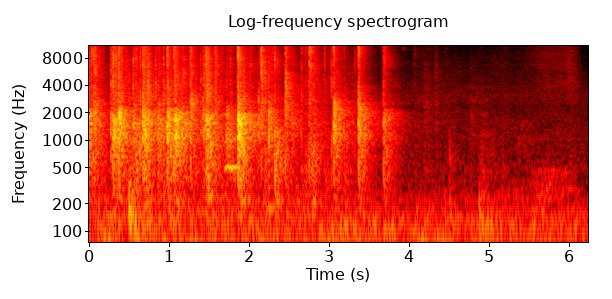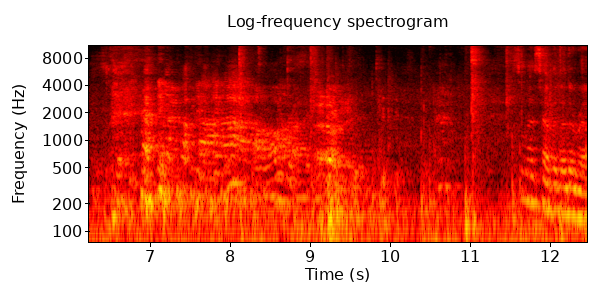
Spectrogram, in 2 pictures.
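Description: A spoken word audience at an art gallery applauds, dense clapping for the first few seconds that fades out, followed by a voice talking over faint room noise and a few scattered claps.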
